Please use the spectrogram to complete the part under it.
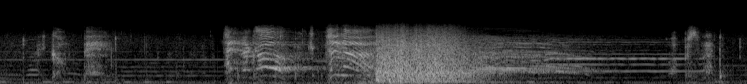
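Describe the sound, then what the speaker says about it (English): A firing-squad volley of rifle shots rings out in the 1953 film Beat the Devil, a loud, echoing burst of gunfire with voices talking before and after it. "Firing squad. It's execution day."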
